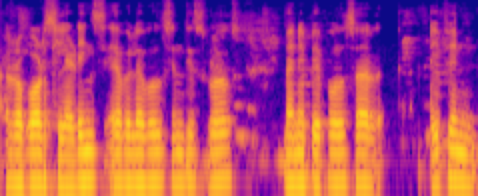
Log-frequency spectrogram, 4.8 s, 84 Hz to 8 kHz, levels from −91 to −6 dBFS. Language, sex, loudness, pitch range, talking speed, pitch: English, male, -19 LUFS, 115-120 Hz, 140 wpm, 115 Hz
